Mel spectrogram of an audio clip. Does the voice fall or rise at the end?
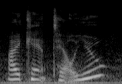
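rises. The pitch rises at the end. It is a question. "if you let your pitch rise at the end ... you're asking a question"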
